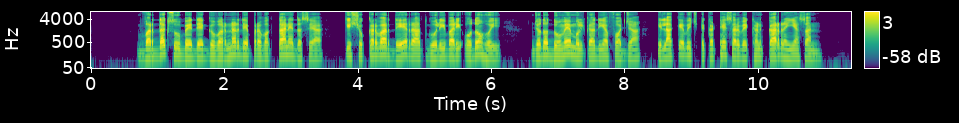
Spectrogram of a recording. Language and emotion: Punjabi, neutral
